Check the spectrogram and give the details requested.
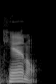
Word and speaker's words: Cannell: be like uh Sean Cannell YouTube rhymes with a YouTube channel right like I love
